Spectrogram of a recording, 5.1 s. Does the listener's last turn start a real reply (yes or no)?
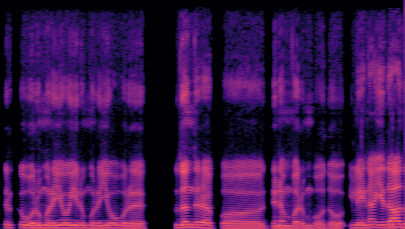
no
